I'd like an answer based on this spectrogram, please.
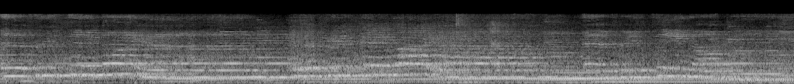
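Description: A song playing: music with a singing voice carrying a melody, steady in level throughout.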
